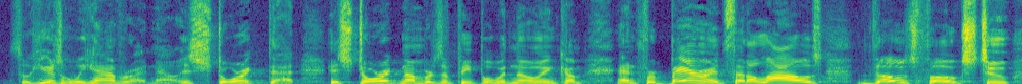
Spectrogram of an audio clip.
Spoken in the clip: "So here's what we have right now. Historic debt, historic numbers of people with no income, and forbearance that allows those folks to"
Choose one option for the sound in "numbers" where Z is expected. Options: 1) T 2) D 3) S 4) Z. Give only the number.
4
